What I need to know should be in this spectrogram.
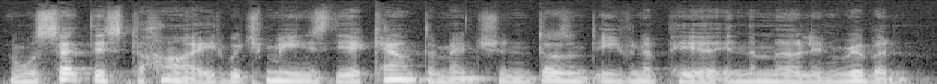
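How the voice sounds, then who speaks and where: A man with a mid-range voice narrates a scripted software tutorial, measured and step by step.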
